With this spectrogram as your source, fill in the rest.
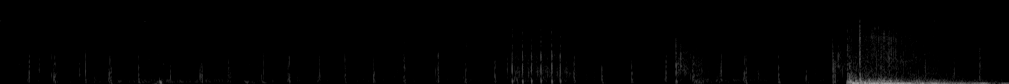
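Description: Gunfire in Call of Duty Vanguard: faint scattered shots and footsteps through most of the stretch, then a loud close burst of fire near the end.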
